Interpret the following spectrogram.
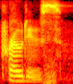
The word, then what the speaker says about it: produce: और इसका प्रोनाउंसिएशन क्या रहेगा? देखिए, The store has a wide variety of produce. क्या कहा उसने? प्रोड्यूस। The store has a wide variety of produce. यानी कि प्रोड्यूस भी नहीं बोला उसने कहा ड्यूस को हल्का।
